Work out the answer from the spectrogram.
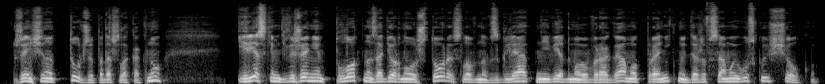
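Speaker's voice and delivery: plain reading voice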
